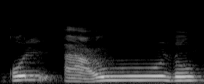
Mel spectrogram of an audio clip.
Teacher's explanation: قوف کو موٹا پڑھا جائے گا، عین کی آواز گلے سے آئے گی اور واو مدہ ہونے کی وجہ سے عین کو لمبا کیا جائے گا. ذال کی آواز نرمی سے آئے گی.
